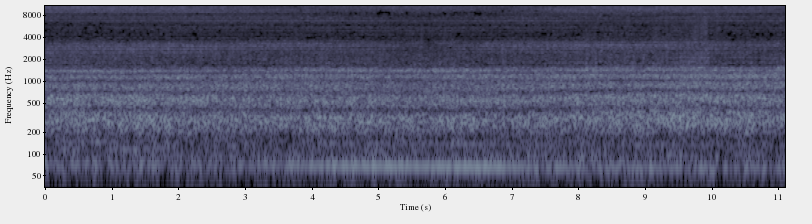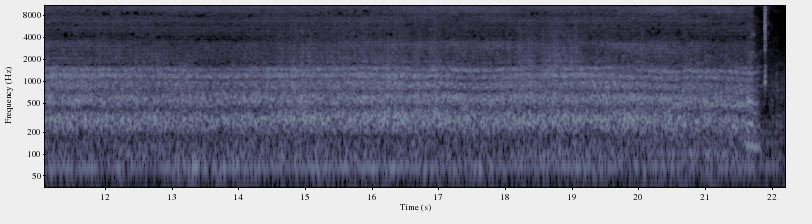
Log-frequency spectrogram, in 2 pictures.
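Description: GrillGun high-power propane torch burning at full flame with a steady rushing sound as it chars the end of a wooden four-by-four. The sound drops off suddenly just before the end.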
